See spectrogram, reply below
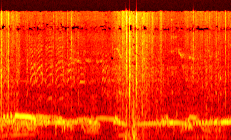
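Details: Continuous, slightly descending mid-pitched tonal calling from hand-fed Jamaican white-crowned pigeons, with a loud thump of handling midway before the steady tone resumes.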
